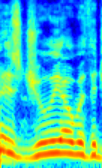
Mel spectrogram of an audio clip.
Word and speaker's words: Giulio: I like dropping a hard G sometimes, but it's pronounced is Julio. Okay. It it always is. My name is Julio with a G, but not Julio.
